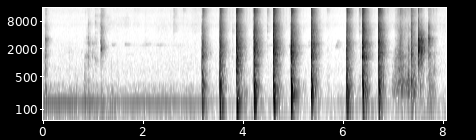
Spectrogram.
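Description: A run of about ten sharp taps, roughly three a second, starting about three seconds in and ending in a short rattle: a tool striking the Tesla Model S door handle's replacement paddle gear to drive it further down onto its shaft.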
